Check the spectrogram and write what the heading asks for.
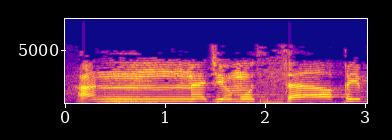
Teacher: Scene വേറെ, സാ വേറെ. സാ ഉച്ചരിക്കേണ്ടത് നാവ് മുകളിലത്തെ പല്ലുകളിൽ സ്പർശിച്ചുകൊണ്ടാണ്.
